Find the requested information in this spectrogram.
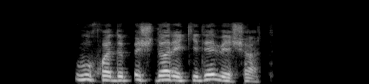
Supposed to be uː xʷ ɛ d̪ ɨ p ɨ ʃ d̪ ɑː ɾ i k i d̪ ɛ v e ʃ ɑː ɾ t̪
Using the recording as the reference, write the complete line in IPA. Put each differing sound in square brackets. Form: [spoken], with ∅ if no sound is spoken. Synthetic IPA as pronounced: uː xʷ ɛ d̪ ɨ p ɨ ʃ d̪ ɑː ɾ [ɛ] k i d̪ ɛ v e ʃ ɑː ɾ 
